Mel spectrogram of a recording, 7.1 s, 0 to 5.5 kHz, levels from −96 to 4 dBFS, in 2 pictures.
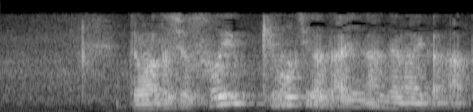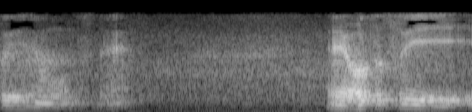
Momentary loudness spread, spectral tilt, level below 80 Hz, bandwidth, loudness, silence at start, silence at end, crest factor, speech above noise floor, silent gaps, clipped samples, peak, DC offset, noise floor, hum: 22 LU; -9 dB/octave; -68 dBFS; 4 kHz; -22 LUFS; 0.05 s; 0 s; 22 dB; 23 dB; none; under 0.1%; -2 dBFS; under 0.1%; -45 dBFS; none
